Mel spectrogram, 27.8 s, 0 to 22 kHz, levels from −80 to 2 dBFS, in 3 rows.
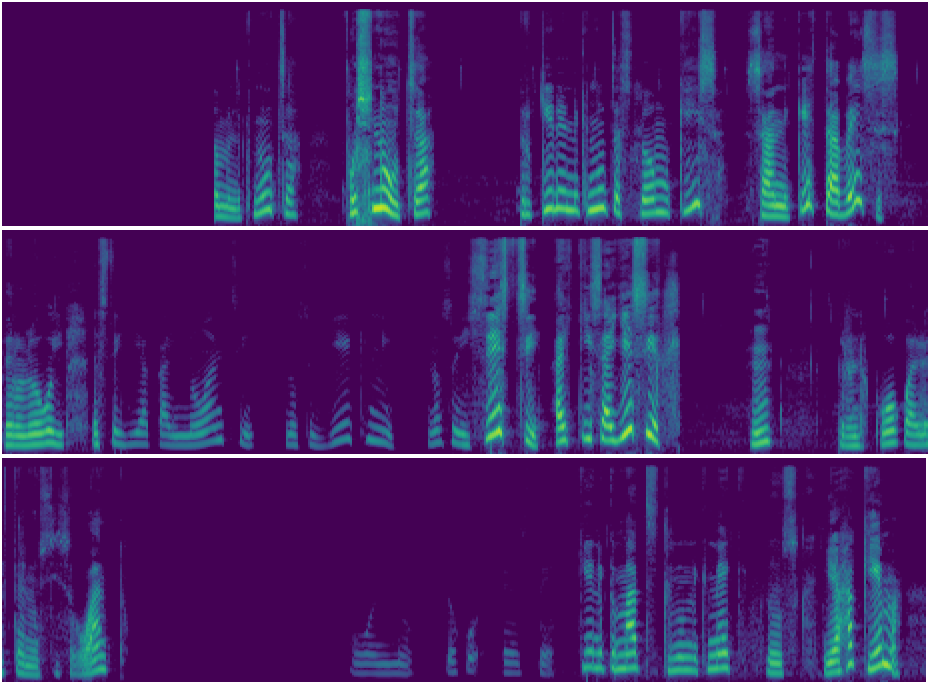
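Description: The input was likely lost at the very start, with the recorder writing silence until 2.13 s. The clip therefore opens in dead silence with no room tone, and the speech begins abruptly mid-flow; whatever came before is gone.

Zipper noise follows from level changes applied in unsmoothed 3 dB steps, each step clicking. Fades down by about 20 dB at 10.2–10.56 s and about 25 dB at 19.5–20.5 s, and back up by about 20 dB at 13.62–14.24 s and about 25 dB at 23.86–24.64 s, tick audibly, at roughly 20 steps per second in the first and roughly 10 in the others.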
